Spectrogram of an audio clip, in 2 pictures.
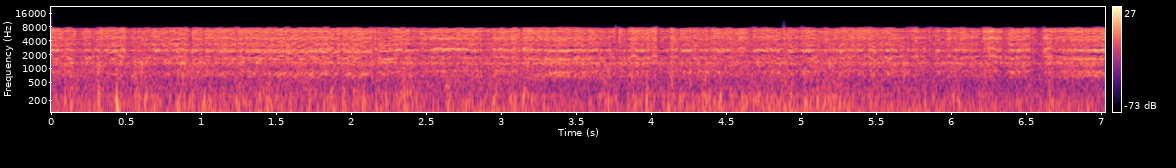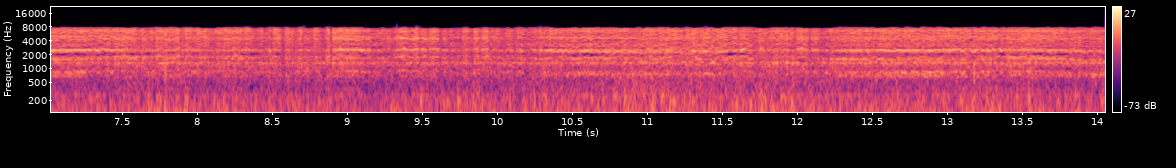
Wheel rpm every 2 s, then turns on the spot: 220, 230, 230, 230, 230, 220, 200.
none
